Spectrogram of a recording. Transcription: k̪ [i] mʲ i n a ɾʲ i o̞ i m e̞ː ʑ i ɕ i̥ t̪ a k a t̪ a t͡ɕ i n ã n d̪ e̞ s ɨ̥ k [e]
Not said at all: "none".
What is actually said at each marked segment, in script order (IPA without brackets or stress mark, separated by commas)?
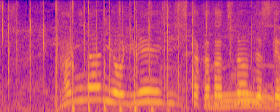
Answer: a, e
